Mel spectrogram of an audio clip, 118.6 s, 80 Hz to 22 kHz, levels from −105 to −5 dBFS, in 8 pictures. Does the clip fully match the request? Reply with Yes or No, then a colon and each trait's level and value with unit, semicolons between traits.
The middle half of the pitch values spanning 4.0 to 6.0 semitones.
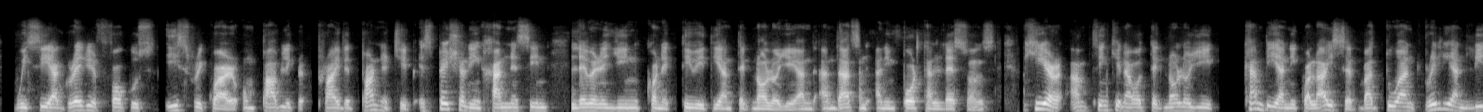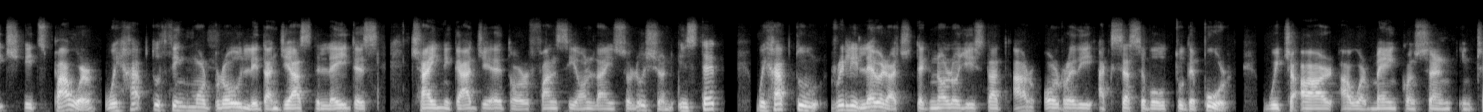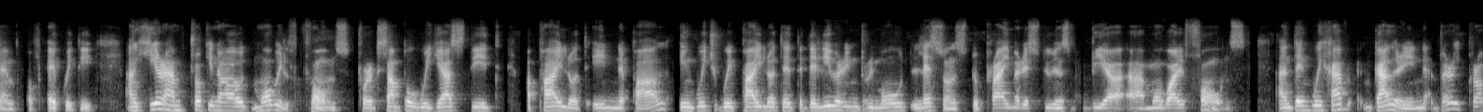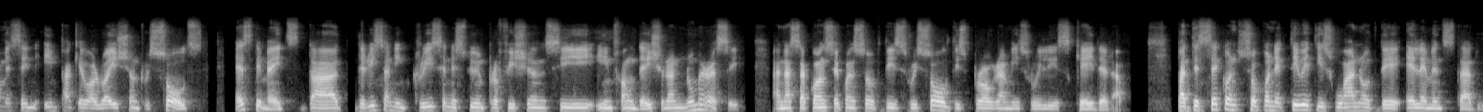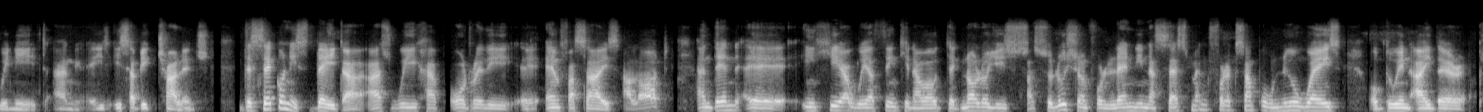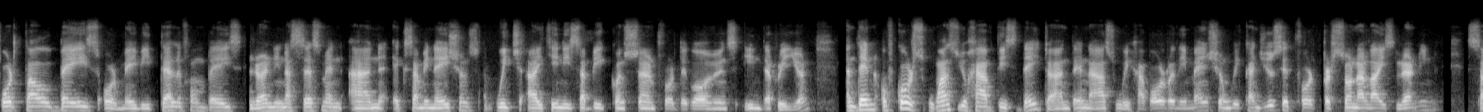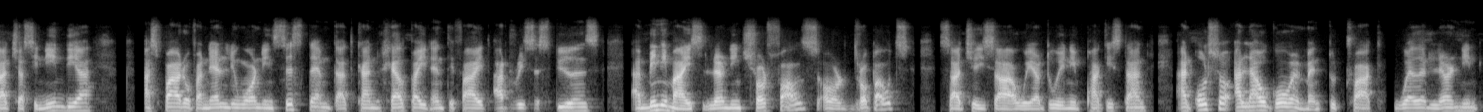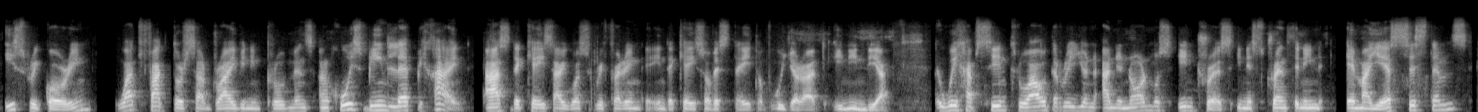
No: average, 3.2 semitones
